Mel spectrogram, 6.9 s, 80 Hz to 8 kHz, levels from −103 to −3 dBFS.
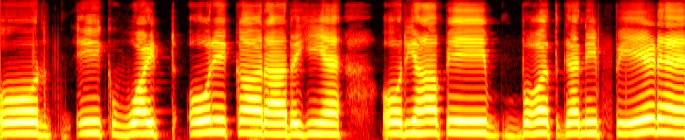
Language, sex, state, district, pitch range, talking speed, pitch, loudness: Hindi, female, Maharashtra, Mumbai Suburban, 220-240 Hz, 140 wpm, 230 Hz, -14 LUFS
